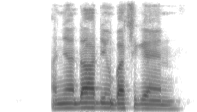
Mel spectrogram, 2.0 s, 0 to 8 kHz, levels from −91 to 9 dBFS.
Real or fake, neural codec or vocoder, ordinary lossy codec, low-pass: real; none; Opus, 32 kbps; 7.2 kHz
